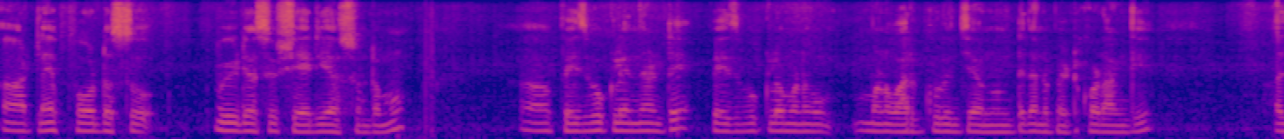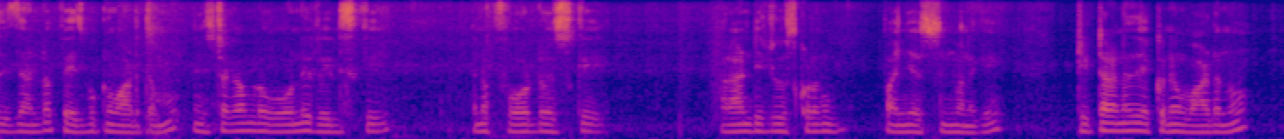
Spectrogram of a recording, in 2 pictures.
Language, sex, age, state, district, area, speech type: Telugu, male, 30-45, Telangana, Yadadri Bhuvanagiri, urban, spontaneous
